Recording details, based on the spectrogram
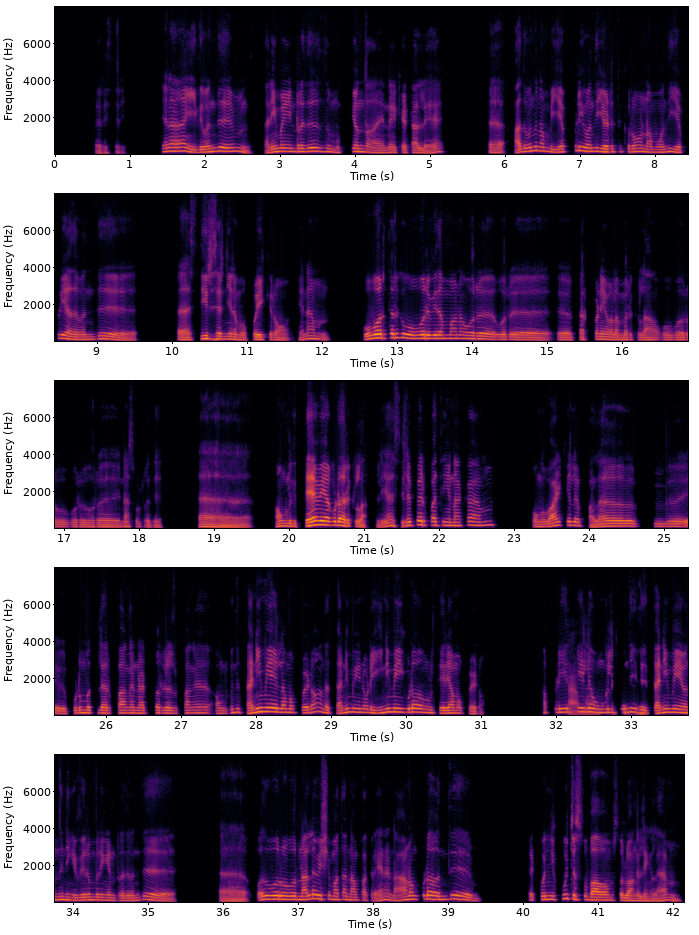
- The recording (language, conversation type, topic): Tamil, podcast, தனிமை என்றால் உங்களுக்கு என்ன உணர்வு தருகிறது?
- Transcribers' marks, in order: other background noise; "நண்பர்கள்" said as "நட்பர்கள்"; background speech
